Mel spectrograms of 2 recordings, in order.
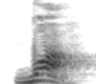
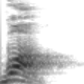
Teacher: it begins with the point of articulation, a bilabial point of articulation, but then it finishes in another point of articulation as a velar sound, begins bilabial and finishes a velar sound, boah.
